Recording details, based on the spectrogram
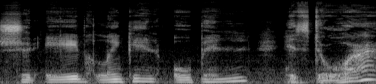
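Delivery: soft, eerie, spooky storytelling voice. Reading a character's question in a story, in a spooky voice. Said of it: "in a spooky voice".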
